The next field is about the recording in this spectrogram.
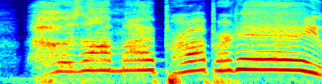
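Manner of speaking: put-on very high, loud, raspy old-timer country voice. Retelling a voice heard after gunshots out in the country, old raspy country voice. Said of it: "old raspy country voice".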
